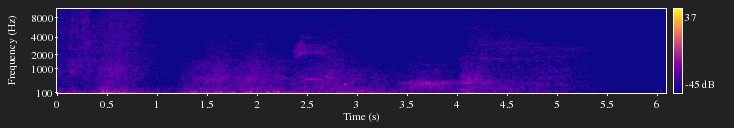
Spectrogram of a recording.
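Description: Magical whooshes and shimmering chimes ring out as playing cards flip over.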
